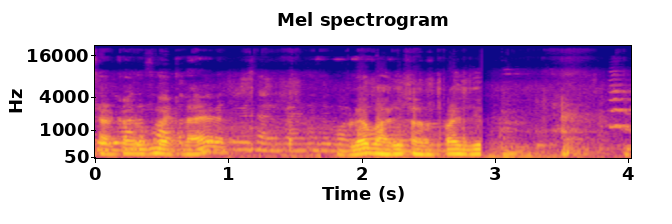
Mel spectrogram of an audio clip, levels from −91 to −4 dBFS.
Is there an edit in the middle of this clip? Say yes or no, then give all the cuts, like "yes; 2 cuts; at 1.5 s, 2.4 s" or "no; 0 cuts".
yes; 1 cut; at 2.9 s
